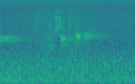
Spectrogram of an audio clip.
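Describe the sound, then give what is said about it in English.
Faint, high chirps and short calls from a pair of wild birds in Ponderosa pines in a canyon flicker over a steady, loud rumble of wind noise, with a thin sustained high tone running beneath the calls. “Hear the birds, but don't see them.”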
